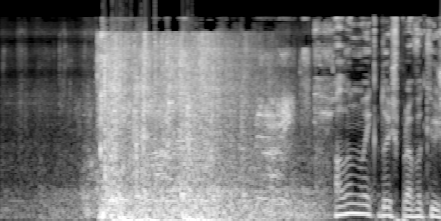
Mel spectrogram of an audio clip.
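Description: A man shouts loudly and menacingly.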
